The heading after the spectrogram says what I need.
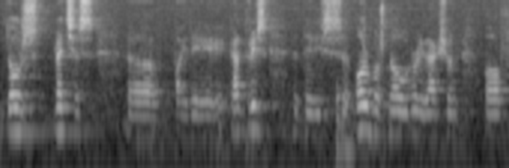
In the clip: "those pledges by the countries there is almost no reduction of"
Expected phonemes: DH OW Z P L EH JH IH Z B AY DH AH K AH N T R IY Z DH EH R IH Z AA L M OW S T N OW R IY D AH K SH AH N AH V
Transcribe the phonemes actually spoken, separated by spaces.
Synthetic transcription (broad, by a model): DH OW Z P L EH CH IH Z B AY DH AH K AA N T R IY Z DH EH R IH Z AA L M OW S T N OW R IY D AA K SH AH N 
